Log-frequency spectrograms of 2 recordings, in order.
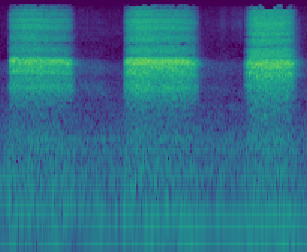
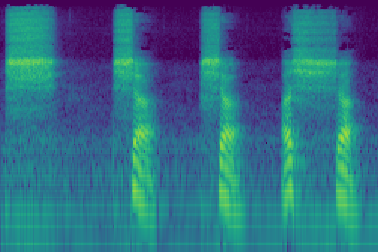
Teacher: Kemudian angkat tengah lisan sedikit, angkat tengah lisannya banyak-banyak, afan. Angkat tengah lisan saja, dibantu dengan tiupan angin. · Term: shin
